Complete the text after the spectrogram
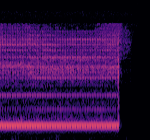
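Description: A telephone call being placed to grandparents: one steady, buzzy electronic tone holds for nearly two seconds, then cuts off abruptly, followed by a brief hush and a tiny click.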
